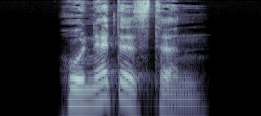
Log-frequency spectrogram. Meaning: 1. superlative degree of honett 2. inflection of honett: strong genitive masculine/neuter singular superlative degree
- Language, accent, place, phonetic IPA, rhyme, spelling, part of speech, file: German, Germany, Berlin, [hoˈnɛtəstn̩], -ɛtəstn̩, honettesten, adjective, De-honettesten.ogg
